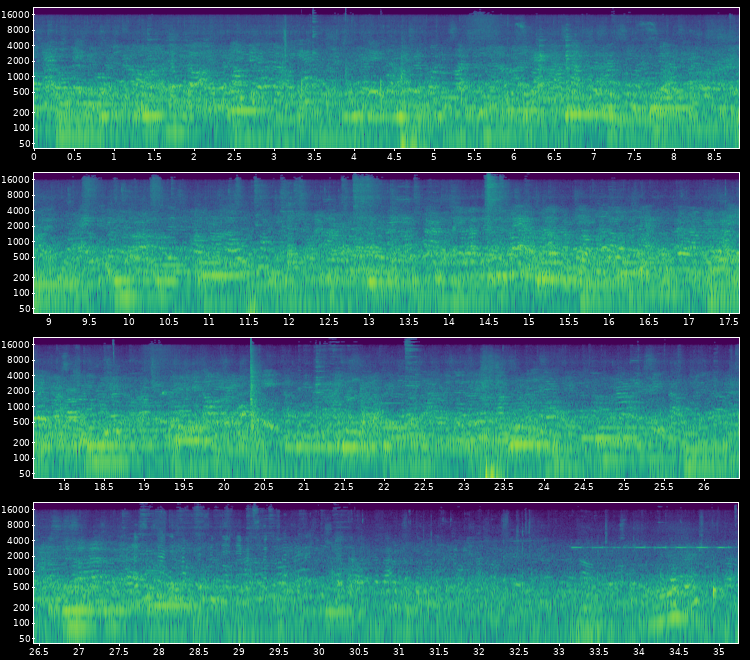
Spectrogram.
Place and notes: Maastricht, Pays-Bas - Noisy bar
A noisy and very busy bar during the lunchtime.
Maastricht, Netherlands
